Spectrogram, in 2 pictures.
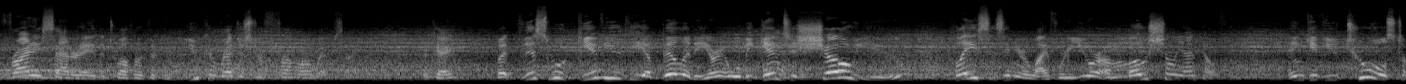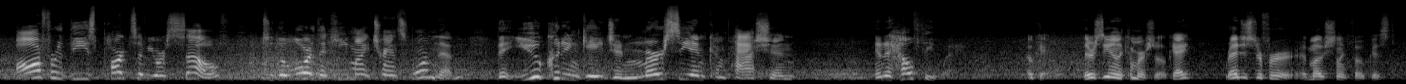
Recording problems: thin; very slightly; fading below 300 Hz
train or aircraft noise; loud; throughout; 9 dB below the speech

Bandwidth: 16.5 kHz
